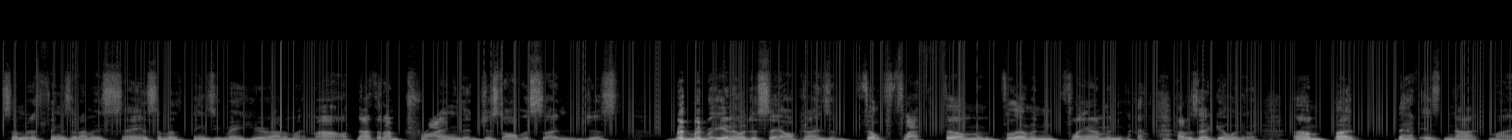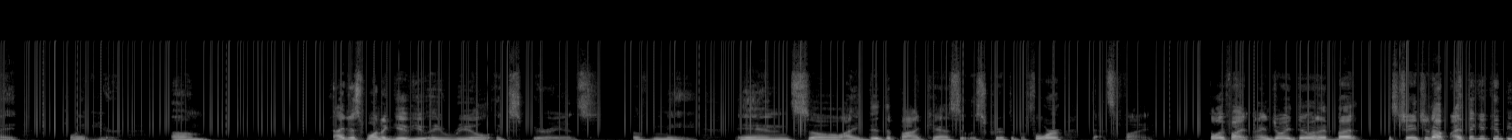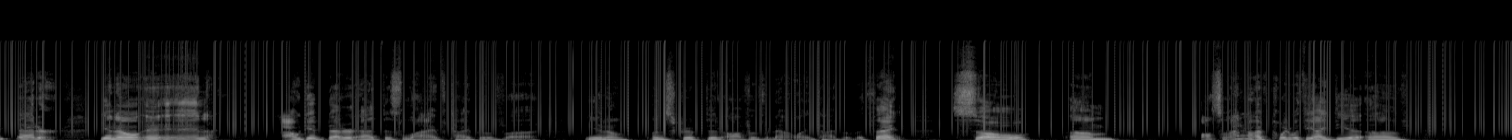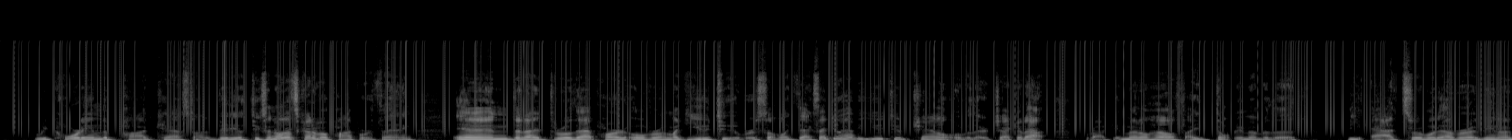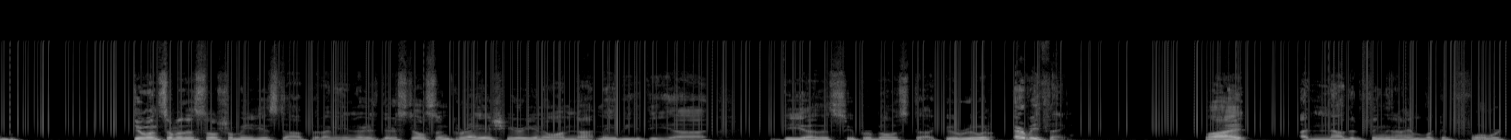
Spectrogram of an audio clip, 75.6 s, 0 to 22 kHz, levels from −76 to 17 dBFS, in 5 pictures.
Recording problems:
crackle, like an old record; noticeable; 15 dB below the speech
uneven, jittery; strongly; from 6.5 s to 1:10

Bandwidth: 15.5 kHz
